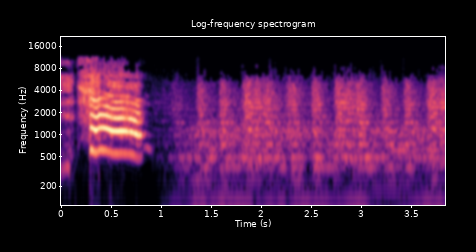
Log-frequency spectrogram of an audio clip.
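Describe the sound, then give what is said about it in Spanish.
A woman lets out a loud, high-pitched, wavering scream from the living room, lasting under a second, then it cuts off and a steady, softer droning tone with a faint pulsing rhythm carries on. “Desde el salón se escucha otro grito que se funde con el de las dos mujeres.”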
